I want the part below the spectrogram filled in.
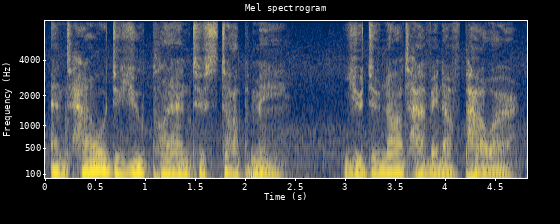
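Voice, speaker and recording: An actor voicing a weary, stern, powerful immortal man in a video game, speaking gravely and with measured delivery. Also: low voice, expressive, a little hiss or hum. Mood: defiant. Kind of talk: dramatic video game dialogue.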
